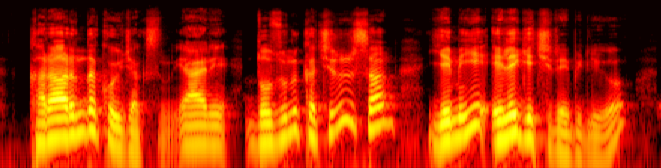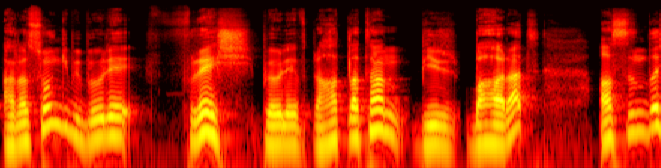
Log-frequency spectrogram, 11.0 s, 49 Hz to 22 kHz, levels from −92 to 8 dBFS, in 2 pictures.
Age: 40-59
